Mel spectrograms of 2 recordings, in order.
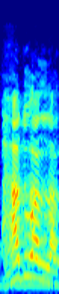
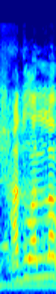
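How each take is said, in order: First: The word is said with an h sound. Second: The word is said with an s sound. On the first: The speaker calls it right. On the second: The speaker calls it wrong. "সাধু আল্লাহ বলবো না"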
